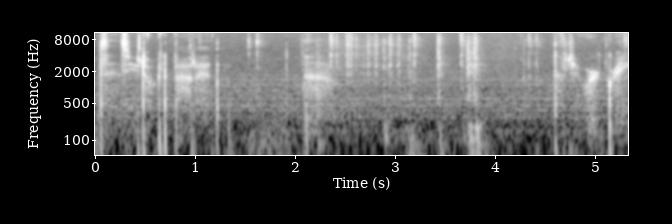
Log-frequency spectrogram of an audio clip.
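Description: Computer mouse clicks during play of a computer game, sounding as sharp, close, irregular taps scattered over soft whispered speech.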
